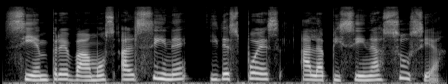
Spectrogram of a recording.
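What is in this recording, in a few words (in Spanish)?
siempre Vamos Al Cine Y, Spanish, female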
